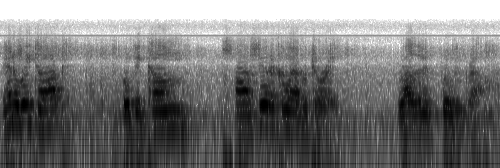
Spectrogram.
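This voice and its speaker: An American man in his fifties delivering a formal, emphatic and deliberate briefing as a director. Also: fairly high pitch, big pitch swings, slight background noise. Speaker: laboratory director. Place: indoor meeting room. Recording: echoey, distant, muffled old film soundtrack.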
